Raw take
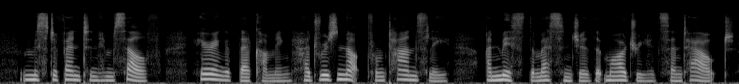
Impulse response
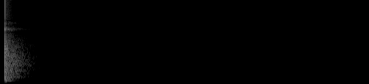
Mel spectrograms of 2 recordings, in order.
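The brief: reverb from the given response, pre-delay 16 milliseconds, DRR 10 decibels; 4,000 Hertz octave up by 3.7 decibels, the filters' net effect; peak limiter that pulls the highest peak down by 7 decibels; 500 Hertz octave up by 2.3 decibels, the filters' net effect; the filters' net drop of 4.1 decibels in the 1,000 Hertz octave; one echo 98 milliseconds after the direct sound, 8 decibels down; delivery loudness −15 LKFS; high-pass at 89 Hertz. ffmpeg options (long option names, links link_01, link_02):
-filter_complex "[0:a]highpass=89,equalizer=frequency=500:width_type=o:gain=4.5,equalizer=frequency=1000:width_type=o:gain=-8,equalizer=frequency=4000:width_type=o:gain=5,alimiter=limit=-17.5dB:level=0:latency=1,aecho=1:1:98:0.398,asplit=2[link_01][link_02];[1:a]atrim=start_sample=2205,adelay=16[link_03];[link_02][link_03]afir=irnorm=-1:irlink=0,volume=-18.5dB[link_04];[link_01][link_04]amix=inputs=2:normalize=0,volume=13dB"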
